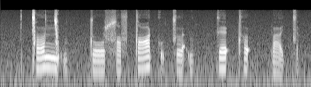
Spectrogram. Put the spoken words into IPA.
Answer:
ǀ ʌ ŋ͡ǀ o̰ ʎ tː o ɬ e sˤ tˤ a k o̰ c l a̰ ʎ kː ɛ ʔ tʰ ʌ ʔ pː a c

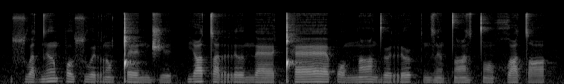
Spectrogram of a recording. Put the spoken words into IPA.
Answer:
sʷ ɑ d ə̃ p ʌ sʷ ə˞ r ɔ̃ ǃ ɛ n d͡ʒ ɪ | i tˤ ʊ r əː n̪ æː ǃʰ æː p ɔ n̪ ɑ̃ d̪ ə˞ r ə˞ k n z ə̃ t̪ ɑ̃ z t̪ ɔ̃ χʷ i tˤ ɑ

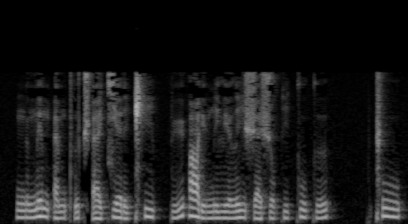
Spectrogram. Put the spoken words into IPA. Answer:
ŋ ø m e m ʔ æ m tʼ ɯ t͡ʃʼ æ t͡ɕ e ɾ i ǁʰ i pː y | ɑ ɾʲ ø m i lʲ ø l i ʃ æ ʃ o k i k u k ɯ | ǁ u

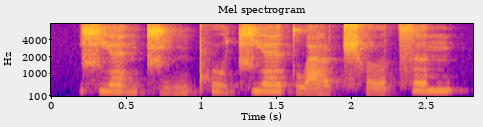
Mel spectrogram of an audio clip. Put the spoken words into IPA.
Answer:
ɕ j ɛ˥˩ n t͡ɕ i˧˥ ŋ pʰ u˥˩ t͡ɕ j ɛ˥ t̪ w ä˨˩ ʈ͡ʂʰ ɤ˧˥ t͡s ə˥ n

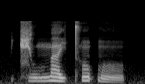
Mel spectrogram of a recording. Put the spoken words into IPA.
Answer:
t͡ɕ u˧ m a˥˧ j t̪ʰ ɔ̃˦ p̚ ɔ̃˨˩

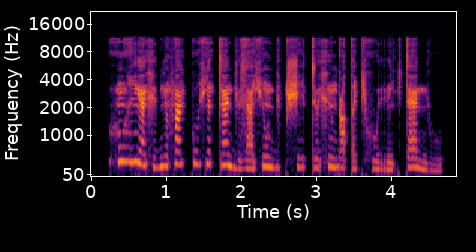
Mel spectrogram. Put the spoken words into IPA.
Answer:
h ũ˦ ɦ i˦ ɾʲ ã˧ xʲ ɵ˨ bʲ ə̃˧ f ã˦ kː u˦ ç ə̃˦ tː æ̃˦ bʲ ø˨ z a˨ ç ũ˧ bʲ u˨ c ʃ i˧ tː ø˧ xʲ ũ˧ ɡʲ ə˧ tˤ ʏ˨ c x u˨ rʲ ə̃˨ c t æ˦ mʲ u˨

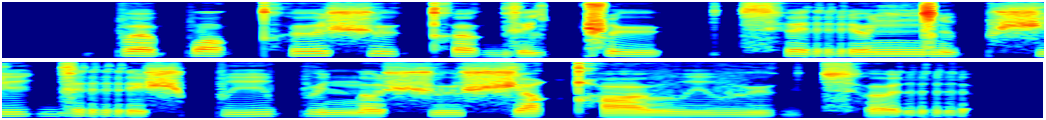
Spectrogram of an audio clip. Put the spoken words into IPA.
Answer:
p œ p ɔ kʰ ʏ ʃ y kʰ œ ɡ ɪ lʲ ǁ y | t͡sʰ ɪ r ʏ ŋ͡ǀ i p ʃ i ɡ ɪ r ɪ ʃ p i p y n ɔ ʃ y ʃ ɪ qʰ œ β i β y ɡ t͡sʰ œ r

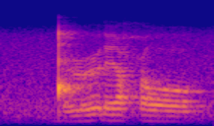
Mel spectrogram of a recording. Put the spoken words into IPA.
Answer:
ɡ͡ǃ ʌ ɭ ə˞ ɾ ɛ ħ ɔ

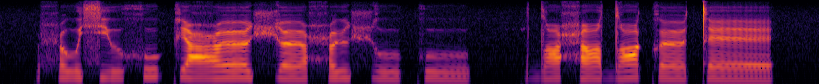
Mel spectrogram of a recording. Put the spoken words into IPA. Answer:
ħ uː sʲ uː x u k e ʕ œː ç œː ħ ʉ ç uː k u | dˤ e ħ e dˤ u k œː t ɛː

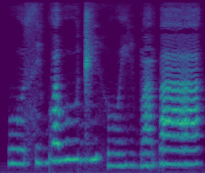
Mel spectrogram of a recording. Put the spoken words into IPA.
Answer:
w ʊ˨ s i˨ ɡʷ a˦ w uː˦ d͡ʒ i˦ h uː˨ j i˨ b ã˨ p aː˦

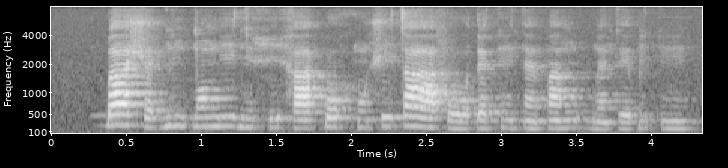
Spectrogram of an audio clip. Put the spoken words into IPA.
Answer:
ɡ͡b aː˧ ʃ ɛ˨ ɡ͡b ĩ˦ ɡ͡b ɔ̃˧ ŋ iː˧ d ĩ˨ h i˨ h aː˨ k͡p o˧ h ũ˨ ʃ i˧ t aː˦˨ f oː˨ ɗ ɛ˨˦ k ĩ˨ t ɛ̃˨ p ã˧ ŋ u˦ ɡ͡b ɛ̃˨ k e˨ ɓ i˦ k ĩ˧

